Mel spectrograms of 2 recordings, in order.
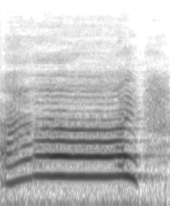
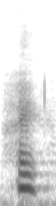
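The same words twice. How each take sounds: First: It is said in a happy, expressive way. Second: It is said flatly, without expression.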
